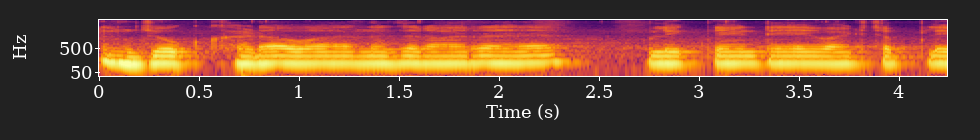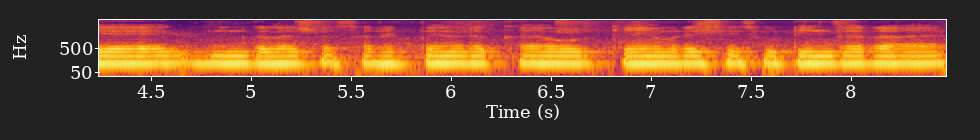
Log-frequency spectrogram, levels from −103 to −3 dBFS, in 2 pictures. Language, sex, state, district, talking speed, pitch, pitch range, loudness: Hindi, male, Rajasthan, Bikaner, 185 wpm, 120 Hz, 120-125 Hz, -15 LUFS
